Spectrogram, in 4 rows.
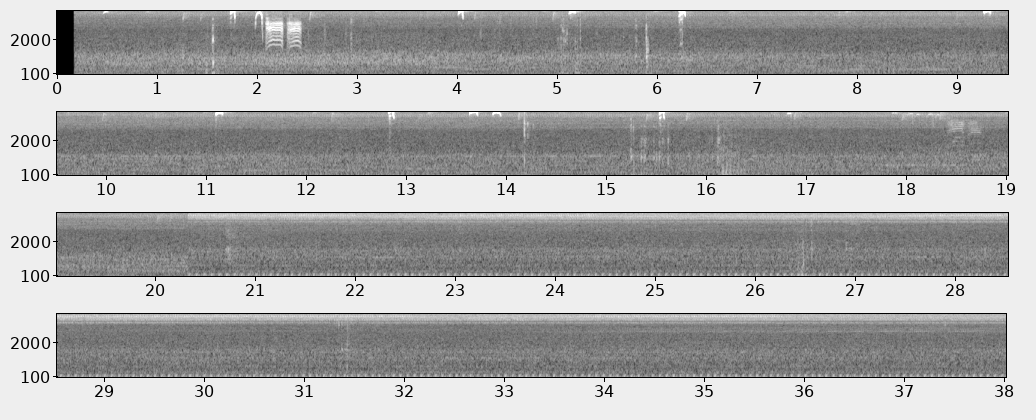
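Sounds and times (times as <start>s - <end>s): small birds chirping: 0.3s - 6.8s, 11.0s - 11.3s, 12.0s - 14.4s, 15.2s - 17.1s, 17.7s - 19.2s, 30.5s - 32.1s
bird descending notes: 1.7s - 2.5s.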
